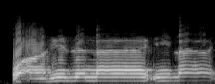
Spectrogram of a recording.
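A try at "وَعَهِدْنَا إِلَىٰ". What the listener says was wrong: Wa'ahidna, panjang 5 harokat. Ila juga 5 harokat. Ila ya panjang 5 harokat.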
